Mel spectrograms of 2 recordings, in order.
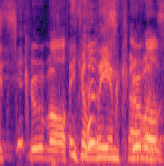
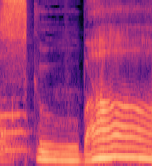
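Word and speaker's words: Skubal: time I see scubal's name, I think of the D Liam Cohen. Scooball. Doo ball. I was saying it wrong. Sorry, Liam Cohen. Scubal.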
